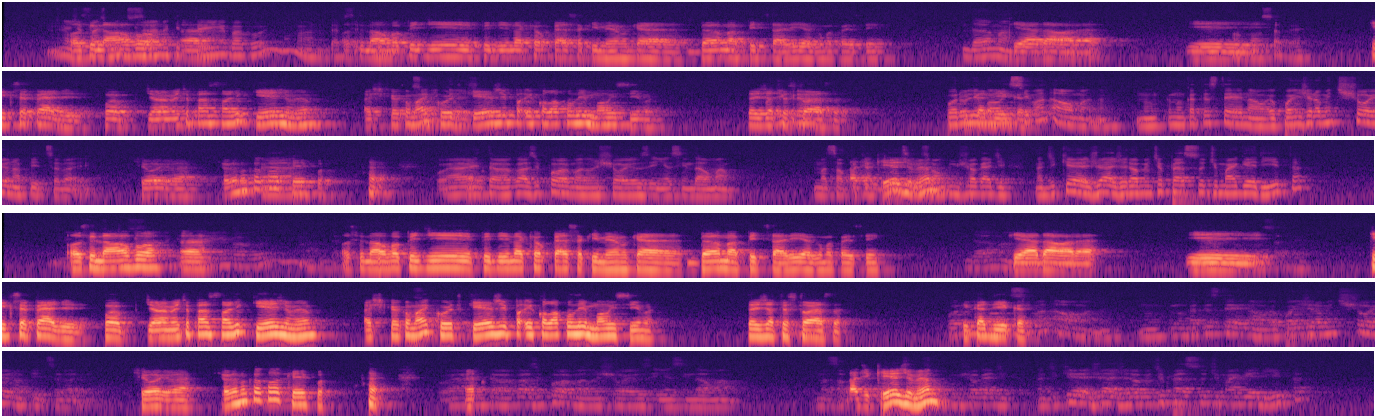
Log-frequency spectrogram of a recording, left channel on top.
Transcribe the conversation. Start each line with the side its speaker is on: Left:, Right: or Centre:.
Left: Hum,
Right: Ou
Left: Já
Right: senão
Left: faz muitos
Right: eu vou,
Left: anos que
Right: é,
Left: tem o bagulho, não, mano. Deve
Right: ou
Left: ser
Right: senão
Left: bom.
Right: eu vou pedir, pedir na que eu peço aqui mesmo, que é Dama Pizzaria, alguma coisa assim,
Left: Dama.
Right: que é da hora.
Left: Ó,
Right: é. E
Left: ó, bom saber.
Right: o que que você pede? Pô, geralmente eu peço só de queijo mesmo. Acho que é o que eu
Left: Só
Right: mais
Left: de
Right: curto,
Left: queijo.
Right: queijo e, pa- e coloco um limão em cima. Você já
Left: Pode
Right: testou
Left: crer.
Right: essa?
Left: Pôr
Right: Fica
Left: o limão
Right: a dica.
Left: em cima, não, mano. Nunca, nunca testei, não. Eu ponho geralmente shoyu na pizza, velho.
Right: Shoyu, é. Shoyu eu nunca
Left: É,
Right: coloquei, pô. <laughs>
Left: é,
Right: É,
Left: então eu gosto de pôr, mano, um shoyuzinho, assim, dar uma, uma salpicadinha,
Right: dá de queijo
Left: assim,
Right: mesmo?
Left: só um jogadinho. Na de queijo, é, geralmente eu peço de marguerita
